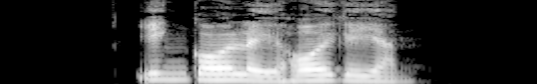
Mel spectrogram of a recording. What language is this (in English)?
Cantonese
